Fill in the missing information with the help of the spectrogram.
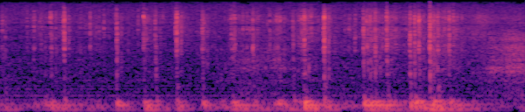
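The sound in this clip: Faint, quick typing on a computer keyboard, many light keystrokes tapped in an uneven run while entering text into an OpenSSL connection.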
